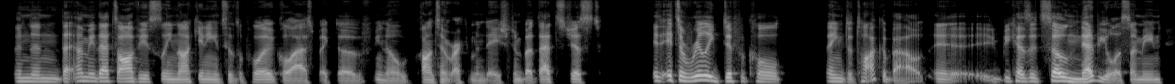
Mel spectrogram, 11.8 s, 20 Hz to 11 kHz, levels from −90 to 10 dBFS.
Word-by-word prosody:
and 135 0 -2
then 130 -2 -2
that - - -1
I 150 - +1
mean, 145 -2 -1
that's 140 -1 +3
obviously 120 -3 +2
not 105 0 +1
getting 110 -2 -2
into 100 - -6
the - - -13
political 105 -4 -1
aspect 80 +2 -3
of, 85 0 -5
you 100 - -6
know, 80 -1 -6
content - - 0
recommendation. 85 +3 -5
But - - -2
that's - - 0
just - - -3 0.5
it 160 - -1
it's 180 -2 +4
a - - +6
really 175 +3 +6
difficult 135 -4 -1 0.4
thing 130 -2 +1
to 105 - -5
talk - - -1
about. - - -4
Eh, 360 - -5
because 135 -3 +1
it's 130 -3 -2
so 155 -2 +8
nebulous. 115 -1 +3
I 100 - -1
mean, 105 0 -3
120 Hz, 190 wpm, -26 LUFS, 105-145 Hz, 0.5 s, so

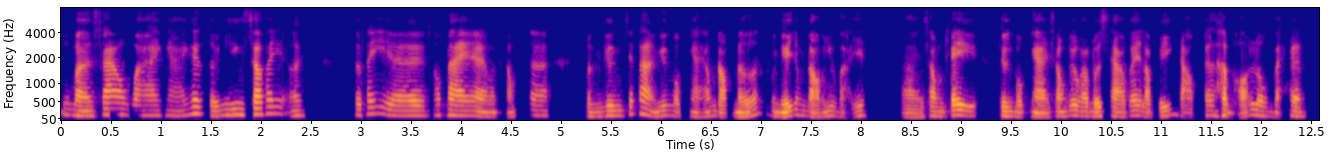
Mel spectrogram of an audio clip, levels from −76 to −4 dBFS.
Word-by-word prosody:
nhưng 155 - -11
mà 125 -2 +5
sau 155 +4 +3
vài 135 -1 -3
ngày 130 0 -9
cái 185 0 +3
tự 125 - -1
nhiên 145 +4 -3
sao 160 +1 +7
thấy, 185 +1 -3
ờ, 130 -4 -7 0.5
sao 145 - -2
thấy, 175 -3 -3
ơ, 130 -1 +1
hôm 140 +1 -8
nay, 135 -2 +5
à, 115 -2 +3
mình 110 - -5
hổng, 105 - -6
ơ, 135 -2 -5 0.4
mình 115 -1 -6
ngưng 130 +1 -1
chắc 180 +6 -6
là 165 -3 +7
ngưng 130 +4 -4
1 110 - -4
ngày 105 -3 -5
hông 115 +3 -5
đọc 100 -1 +2
nữa, 110 - +1
mình 115 - -4
nghĩ 110 +3 +6
trong 140 -3 -8
đầu 105 -3 +3
như 125 +3 -4
vậy. 110 +3 -7 0.3
Ờ, 95 -1 -5
xong 120 0 -1
cái, 135 -3 +6 0.2
ngưng 120 0 +1
1 105 -2 -2
ngày 100 -1 +3
xong 115 +2 -1
cái 135 - +2
qua 120 -3 +2
bữa 115 0 +3
sau 115 -2 +1
cái 135 +2 0
làm 110 - +1
biếng 125 +7 -3
đọc 100 -6 -2
thế 135 - -2
là - - +8
bỏ - - -1
luôn 130 -5 -1
bạn - - -5
hén. 115 -3 +2
130 Hz, 270 wpm, -25 LUFS, 115-140 Hz, 0.5 s, là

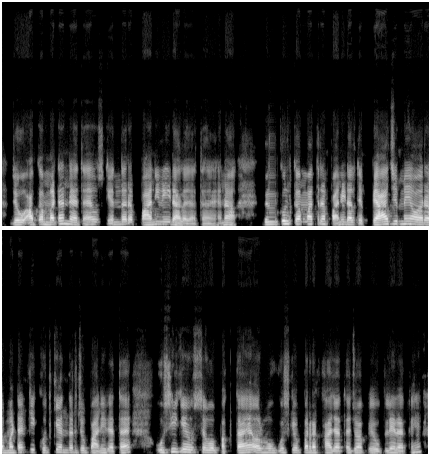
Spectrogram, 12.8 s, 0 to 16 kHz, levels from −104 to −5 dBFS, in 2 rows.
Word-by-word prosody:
जो 145 +1 +3
आपका 150 +3 +3
मटन 195 +4 +2
रहता 150 -2 +1
है 165 - +1
उसके 165 -1 -6
अंदर 165 +2 0
पानी 140 +5 +3
नहीं 170 0 -4
डाला 120 -3 +3
जाता 105 0 -7
है, 95 - -8
है 120 - -8
ना? 145 -1 0 0.5
बिल्कुल 165 +5 +1
कम 180 - +5
मात्रा 180 0 +2
में - - -7
पानी 165 - +3
डालते 155 -1 +3
हैं, - - -17
प्याज़ 175 +6 +7
में 190 0 0
और 160 -4 +3 0.2
मटन 140 +4 +1
की 170 - -4
खुद 155 - -8
के 175 - -1
अंदर 155 -3 -3
जो 150 - -3
पानी 135 +2 0
रहता 130 +2 0
है, 150 - +3 0.5
उसी 200 +6 -4
के 185 - +2
उससे 165 -1 -3
वो 155 -1 0
पकता 140 - 0
है 165 +2 +2
और 145 - +2
वो 145 -1 -6
उसके 145 - -8
ऊपर 150 -2 -2
रखा 135 -1 0
जाता 125 0 -1
है, - - -2
जो 130 - 0
आपके 130 - -5
उपले 130 +3 -2
रहते 125 +2 -2
हैं, 180 - -7
150 Hz, 240 wpm, -24 LUFS, 135-170 Hz, 0.5 s, प्याज़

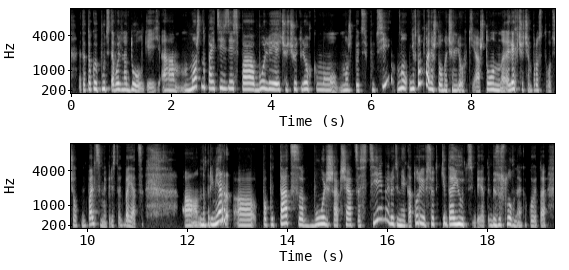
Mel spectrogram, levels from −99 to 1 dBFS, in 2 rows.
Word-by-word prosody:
Это 215 -1 -7
такой 245 0 +2
путь 260 0 0
довольно 230 +1 +1
долгий. 200 -7 -2
Эм, 205 -2 -2
можно 320 +10 +1
пойти 275 0 0
здесь 270 -1 -2
по 240 -1 +4
более 245 0 +4
чуть-чуть 230 +2 -6
легкому, 230 -3 -2
может 210 0 -5
быть, 205 0 -7
пути. 225 - -2 0.2
Ну, 270 +1 +3
не 265 +1 +4
в - - -11
том 465 +1 +2
плане, 340 - +4
что 225 -2 -1
он 205 - -1
очень 205 +1 -3
легкий, 210 -1 -7
а 175 - -3
что 235 +6 -2
он, 220 -3 +2
э, - - -2
легче, 255 +1 +3
чем 210 -1 -9
просто 210 0 -9
вот - - -14
щелкнуть 200 -1 -10
пальцами 245 -3 -2
и - - -21
перестать 190 +2 -13
бояться. 200 +3 -5 0.9
А, 200 0 +1
например, 245 - +4
а, 210 0 -1
попытаться 230 +2 +1
больше 230 +6 +2
общаться 220 -4 -3
с 190 -1 -11
теми 410 +3 -4
людьми, 220 -6 +2
которые 260 +9 0
все-таки 250 +2 -4
дают 245 -1 +6
тебе 245 - -11
это, - - -11
безусловное 220 0 -1
какое-то, 200 -3 -8
230 Hz, 170 wpm, -23 LUFS, 210-255 Hz, 0.9 s, дают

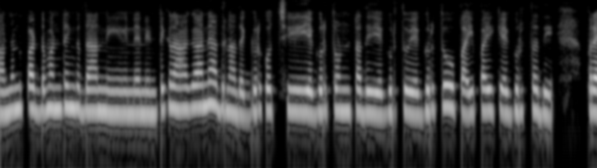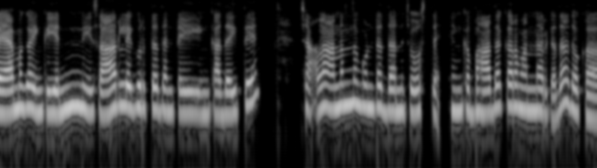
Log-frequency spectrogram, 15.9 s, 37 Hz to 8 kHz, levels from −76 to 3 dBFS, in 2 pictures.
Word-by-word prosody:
ఆనందపడ్డం 230 +1 +1
అంటే, 245 +2 +1
ఇంక 250 -1 +2
దాన్ని 225 -1 +1 0.3
నేనింటికి 210 +3 -1
రాగానే, 255 +3 +2
అది 240 -2 -1
నా 220 - 0
దగ్గరకొచ్చి 230 +3 -3 0.3
ఎగురుతుంటది. 225 0 -1
ఎగురుతూ, 220 +2 -3 0.2
ఎగురుతూ 235 +5 -1 0.2
పైపైకి 225 +2 -1
ఎగురుతది. 220 -1 -2 0.5
ప్రేమగా 225 +4 +5
ఇంకా 220 -1 -1
ఎన్ని 255 +2 +3
సార్లు 245 +6 +3
ఎగురుతదంటే, 235 -3 -2 0.3
ఇంకా 205 0 -5
అదైతే 220 +8 -1 0.7
చాలా 250 +1 -1
ఆనందంగా 275 +2 +1
ఉంటది 255 -2 -1
దాన్ని 225 0 -1
చూస్తే. 220 -1 -4 0.3
ఇంకా 230 +1 -2
బాధాకరం 255 +4 0
అన్నారు 230 -2 -1
కదా! 255 +10 -2
అదొక 225 -6 -2
230 Hz, 115 wpm, -22 LUFS, 220-250 Hz, 0.7 s, ప్రేమగా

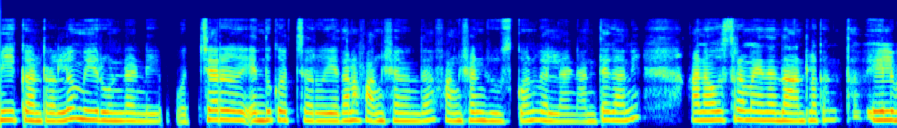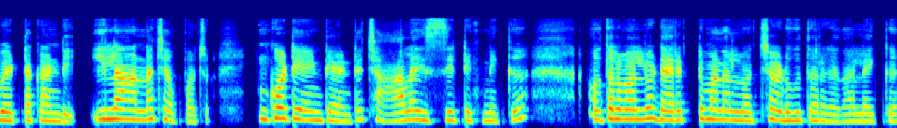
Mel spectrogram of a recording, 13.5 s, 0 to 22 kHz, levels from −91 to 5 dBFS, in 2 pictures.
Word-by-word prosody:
మీ 275 - +2
కంట్రోల్‌లో 245 +2 +1
మీరుండండి. 245 -4 -1 0.2
వచ్చారు, 285 +6 +1 0.2
ఎందుకొచ్చారు, 260 -1 -1
ఏదైనా 250 +2 0
ఫంక్షనుందా 245 0 -3
ఫంక్షన్ 255 +1 -2
చూసుకొని 235 +2 -5
వెళ్ళండి. 225 -2 -4
అంతేగాని 255 +6 -4 0.4
అనవసరమైన 265 0 0
దాంట్లోకంతా 255 +1 -3
వేలు 270 0 +4
పెట్టకండి. 245 -3 0 0.2
ఇలా 300 +1 +8
అన్న 285 +1 +3
చెప్పొచ్చు. 220 -5 -5 0.4
ఇంకోటేంటి 295 -5 +4
అంటే, 225 +6 -5
చాలా 245 +5 +1
ఈజీ 260 +2 -3
టెక్నిక్కు 245 +3 -5 0.5
అవతల 300 +1 +4
వాళ్ళు 295 +2 +4
డైరెక్ట్ 270 +3 +2
మనల్నొచ్చి 265 -1 0
అడుగుతారు 255 -2 0
కదా! 220 +1 -7
లైకు 225 0 -6
255 Hz, 135 wpm, -24 LUFS, 240-275 Hz, 0.5 s, ఇలా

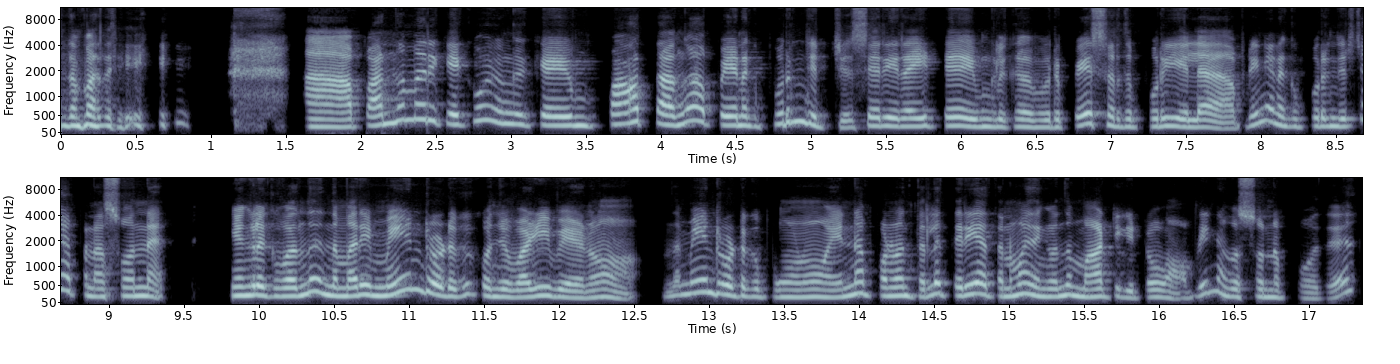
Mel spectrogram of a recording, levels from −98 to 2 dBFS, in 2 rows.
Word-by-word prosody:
அந்த 230 0 +1
மாதிரி 220 -3 +1 1.2
ஆ - - +5 0.2
அப்ப 195 - -15
அந்த 305 +7 0
மாரி 390 -2 +2
கேட்கவும் 340 +8 0
இவங்க 280 -3 -1 0.6
பார்த்தாங்க. 275 -2 +3
அப்ப - - -19
எனக்கு 230 -4 -1
புரிஞ்சிருச்சு 265 - -2
சரி 220 0 +2
ரைட்டு 215 +1 +1
இவுங்களுக்கு 190 -2 -3
பேசுறது 235 -8 -1
புரியல 205 -3 +2 0.2
அப்டின்னு 260 - -4
எனக்கு 205 -4 -4
புரிஞ்சிருச்சு 210 - -3
அப்ப 230 - -8
நான் 200 - -2
சொன்னேன். 220 -1 +1 0.5
"எங்களுக்கு 230 -2 +4
வந்து 255 +9 +2
இந்த 225 - +3
மாரி 235 +3 +5
மெயின் 365 +7 +1
ரோட்டுக்கு 235 -2 +2
கொஞ்சம் 195 -3 0
வழி 200 +5 +4
வேணும், 180 +1 0 0.3
இந்த - - -8
மெயின் 310 -2 0
ரோட்டுக்கு 225 -5 -1
போணும், 190 0 -1
என்ன 240 +7 0
பண்ணணும்னு 220 -1 0
தெரியல 275 +7 0
தெரியாத்தனமா 255 0 +2
இங்கே 200 -2 -1
வந்து 235 0 +1
மாட்டிக்கிட்டோம்." 190 -3 -1
அப்டின்னு 250 - -7
நாங்க 195 -3 -3
சொன்னபோது, 170 - -7
220 Hz, 160 wpm, -25 LUFS, 195-255 Hz, 1.2 s, ஆ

